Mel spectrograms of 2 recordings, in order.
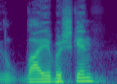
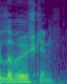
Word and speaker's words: Lyubushkin: No, like Lyubushkin. – Oh, Lyubushkin.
